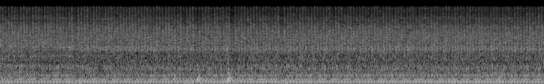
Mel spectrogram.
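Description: A 1970 Renault 6's four-cylinder petrol engine idling steadily.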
